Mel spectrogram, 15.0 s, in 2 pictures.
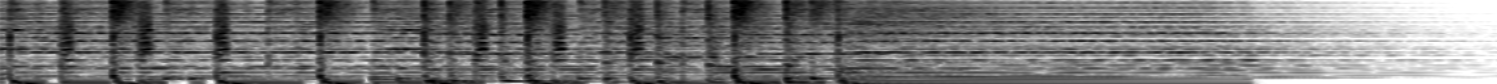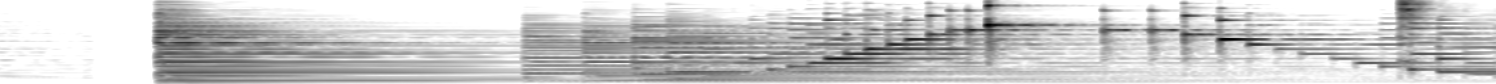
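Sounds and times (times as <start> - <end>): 
disco music: 0.0 - 6.6.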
